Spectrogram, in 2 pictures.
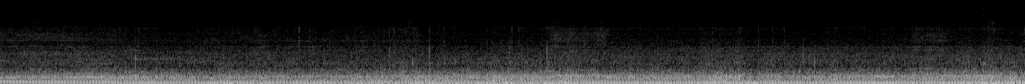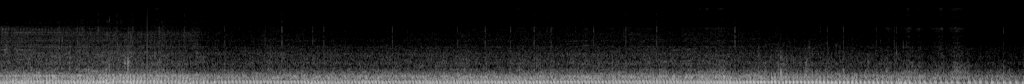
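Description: Motorcycle engine running steadily at low speed, heard from the rider's seat, easing off slightly near the end.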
